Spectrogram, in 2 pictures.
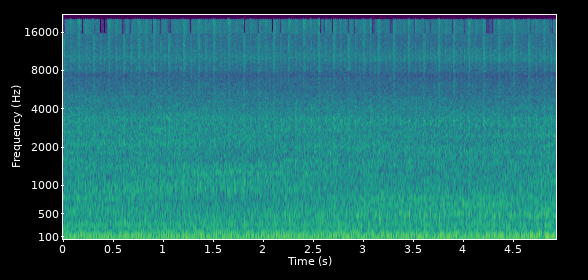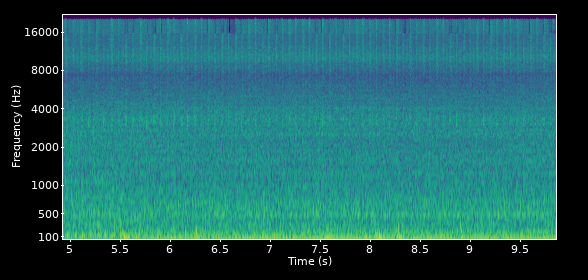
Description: Vid to show my '03 S2000 ticking after a recent AP2 retainer swap and multiple valve adjustments.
